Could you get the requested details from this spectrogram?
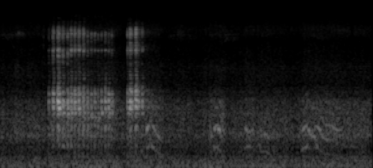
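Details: A neighbourhood crow fed from a fire escape, very friendly with its feeder, makes quiet chattering, rattling noises: two short rasping bursts near the start, then soft faint mutters in a quiet setting.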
